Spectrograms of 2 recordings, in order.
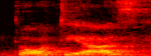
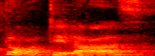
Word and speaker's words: tortillas: These are not tortillas as is the general perception. These are tortillas. The L here is silent.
